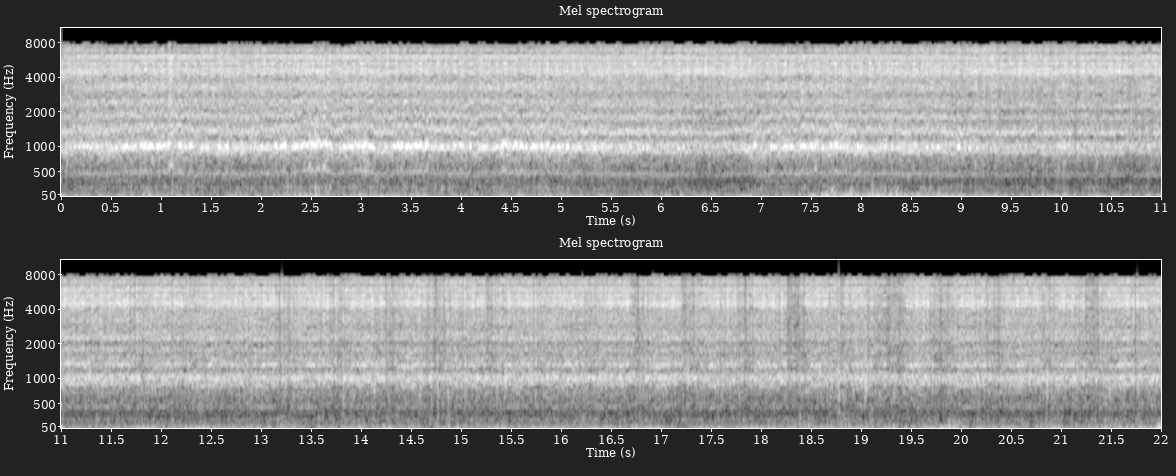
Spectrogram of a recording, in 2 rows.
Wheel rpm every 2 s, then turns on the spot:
110, 110, 110, 110, 110, 120, 120, 110, 120, 110, 120.
none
